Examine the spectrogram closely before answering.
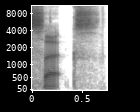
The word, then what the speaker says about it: CeX: It's actually pronounced sex.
